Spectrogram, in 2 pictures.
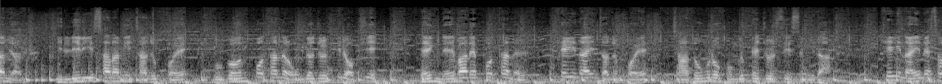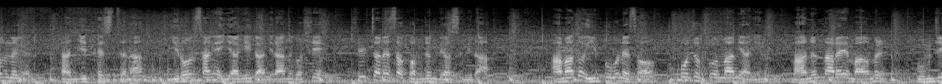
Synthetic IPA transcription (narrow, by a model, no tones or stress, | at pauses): amjʌniʎːiɾisʰaɾamit͡ɕad͡ʑupʰʌe̞muɡʌunpʰotʰanɯɾoŋɡjʌd͡ʑuɭpʰiɾjʌʌp̚ɕ͈ipe̞ɡ̚ne̞baɾe̞pʰotʰanɯɭkʰe̞inaint͡ɕad͡ʑupʰʌe̞t͡ɕadoŋɯɾokoŋɡɯpʰe̞d͡ʑuɭs͈uis͈ɯmɲida̰kʰe̞inaine̞sʰʌŋnɯŋɯntand͡ʑitʰe̞sʰɯ̥tʰɯnaiɾonsʰaŋe̞ijaɡiɡaːɲiɾaɦanɯnɡʌɕʰi | ɕʰiɭt͡ɕ͈ʌne̞s̬ʰʌkʌmd͡ʑɯŋdwe̞ʌs͈ɯmɲida̰ | a̰madoipubɯne̞sʰʌpʰod͡ʑup͈unmaɲiaɲin | manɯnːaɾae̞maɯmɯɭ | umd͡ʑi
